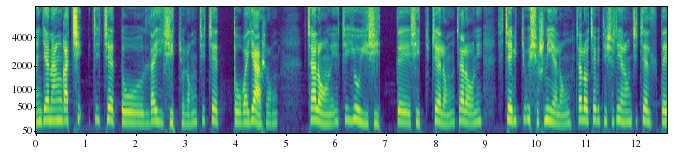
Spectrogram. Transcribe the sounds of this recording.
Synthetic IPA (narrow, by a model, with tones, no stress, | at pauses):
a˧ŋja˦na˧ŋɡa˦t͡ʃi˦t͡ʃi˦t͡ʃe˦t̪o˧ld̪a˦jʃi˨t̪ju˨lo˨ŋt͡ʃi˦t͡ʃe˦ | t̪o˧ba˧ja˦˧ʂlo˨ŋ | t͡ʃa˦lo˨ni˧t͡ʃi˦ju˦jʃi˨t̪ː | e˧ʃi˨t̪ju̥˨t͡ʃe˦lo˨ŋt͡ʃa˦lo˨ni˦ | t͡ʃi̥˦t͡ʃe˦bi˧t̪ju˧ʃʂni˦˧a˨lo˨ŋt͡ʃa˦lo˧t͡ʃe˦bi˧t̪ju˧ʃni˦a˧lo˧ŋt͡ʃi˦t͡ʃe˦t̪e˧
